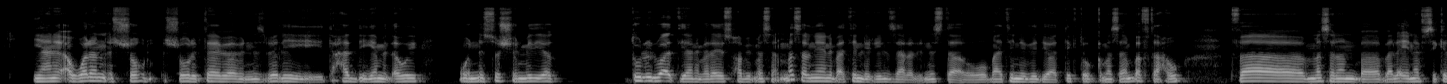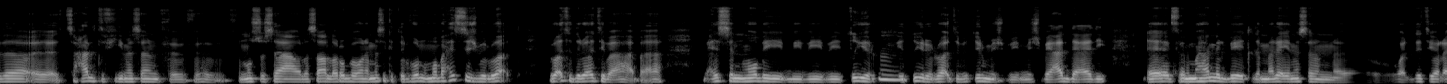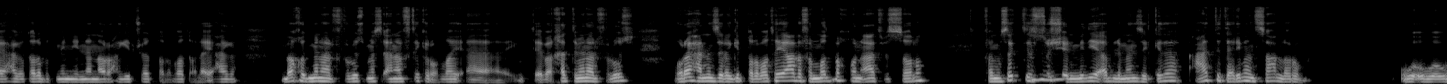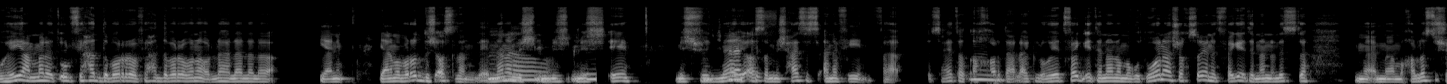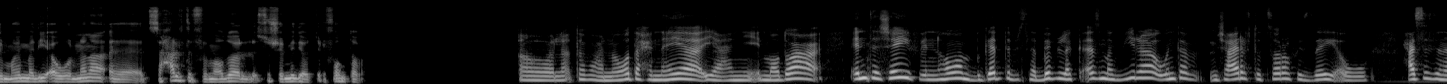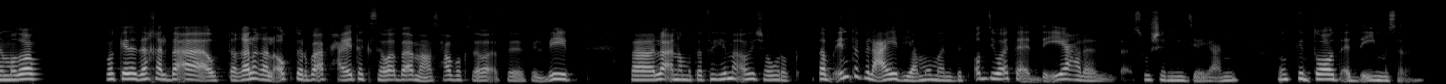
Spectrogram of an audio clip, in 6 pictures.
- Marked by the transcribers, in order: in English: "السوشيال ميديا"; in English: "reels"; in English: "السوشيال ميديا"; tsk; in English: "السوشيال ميديا"; in English: "السوشيال ميديا"
- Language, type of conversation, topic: Arabic, advice, إزاي بتضيع وقتك على السوشيال ميديا بدل ما تخلص اللي وراك؟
